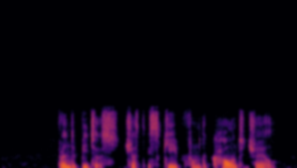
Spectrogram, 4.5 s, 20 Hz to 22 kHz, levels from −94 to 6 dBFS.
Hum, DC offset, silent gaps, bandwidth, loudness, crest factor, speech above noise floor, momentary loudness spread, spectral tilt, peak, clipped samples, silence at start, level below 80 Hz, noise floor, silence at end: none; under 0.1%; none; 8.2 kHz; -38 LUFS; 22 dB; 48 dB; 12 LU; -5.5 dB/octave; -16 dBFS; under 0.1%; 0.9 s; -78 dBFS; -85 dBFS; 0.4 s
